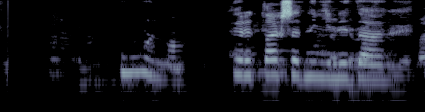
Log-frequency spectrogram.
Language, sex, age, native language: Icelandic, male, 14, Icelandic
